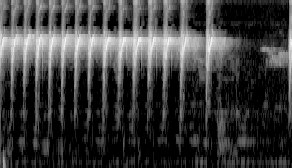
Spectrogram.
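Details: Kolibri kelapa (brown-throated sunbird) in a lively tutor recording for caged birds: a steady, fast series of about fourteen high, piercing notes that stops abruptly, then one more note after a short silence.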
